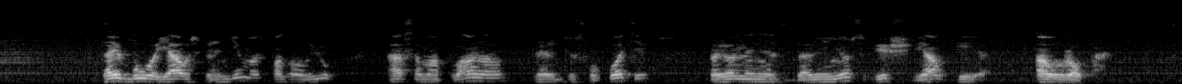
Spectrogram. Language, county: Lithuanian, Šiauliai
